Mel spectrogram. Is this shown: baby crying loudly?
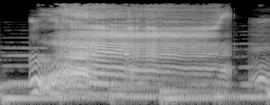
yes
